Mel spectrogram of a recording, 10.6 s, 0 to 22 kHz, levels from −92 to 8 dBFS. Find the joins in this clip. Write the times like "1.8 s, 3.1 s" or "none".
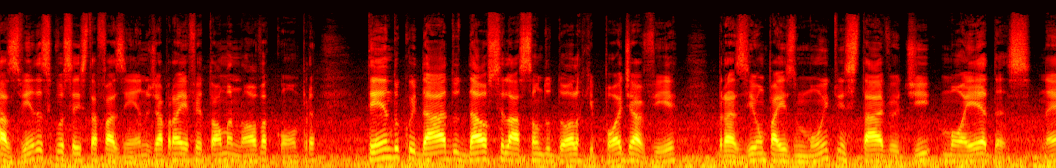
none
